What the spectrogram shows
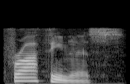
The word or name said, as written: frothiness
